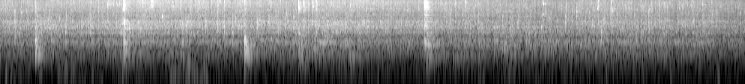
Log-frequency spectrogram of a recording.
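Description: Sliced onions and potato cubes sizzling in oil in a metal wok, with a metal spatula scraping and knocking against the pan now and then as they are stirred.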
